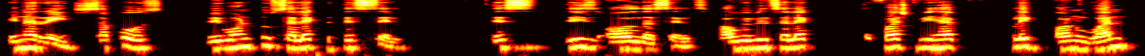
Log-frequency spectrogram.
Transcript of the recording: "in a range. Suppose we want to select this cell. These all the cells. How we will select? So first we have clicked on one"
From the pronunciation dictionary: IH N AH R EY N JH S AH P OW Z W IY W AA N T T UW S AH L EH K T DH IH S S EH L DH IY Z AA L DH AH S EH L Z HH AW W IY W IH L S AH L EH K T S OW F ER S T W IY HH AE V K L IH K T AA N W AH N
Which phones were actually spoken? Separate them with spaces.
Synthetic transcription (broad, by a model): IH N AH R EY JH S AH P OW Z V IY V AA N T T UW S AH L EH K T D IH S S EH L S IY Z AA L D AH S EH L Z HH AW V IY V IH L S AH L EH K T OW F ER S T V IY HH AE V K L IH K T AA N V AH N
